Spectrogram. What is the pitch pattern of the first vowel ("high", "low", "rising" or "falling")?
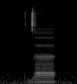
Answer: high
